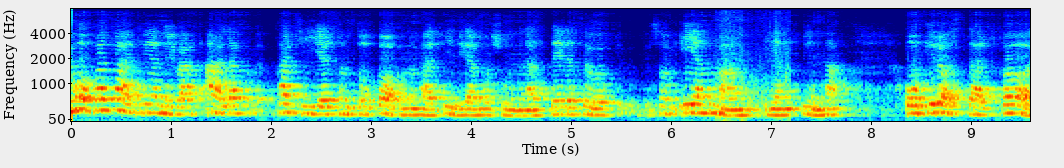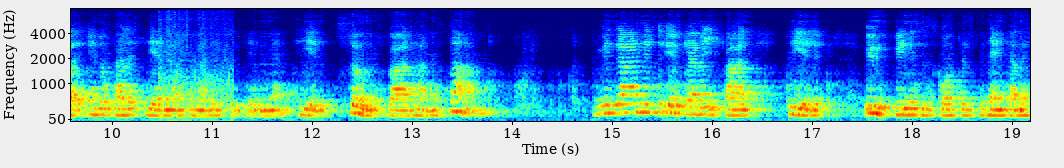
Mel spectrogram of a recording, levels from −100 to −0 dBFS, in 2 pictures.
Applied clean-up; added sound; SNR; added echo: neural separator model SepFormer DNS4.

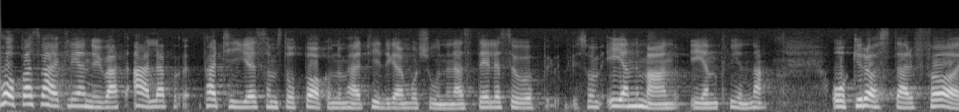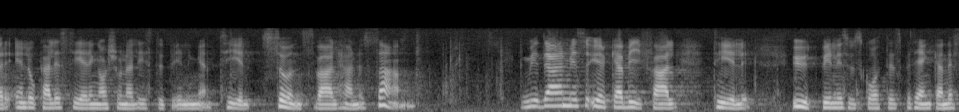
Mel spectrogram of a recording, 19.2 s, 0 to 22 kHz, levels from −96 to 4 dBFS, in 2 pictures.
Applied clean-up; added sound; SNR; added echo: none; none; none; none.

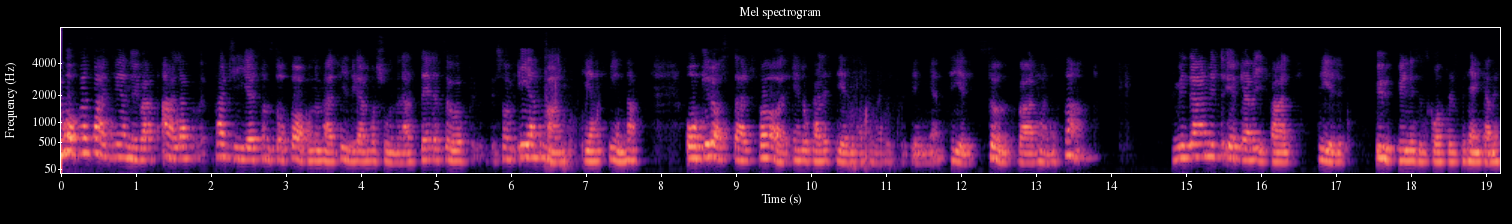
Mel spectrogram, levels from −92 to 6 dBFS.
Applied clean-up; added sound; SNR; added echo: neural mask model DeepFilterNet 3.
